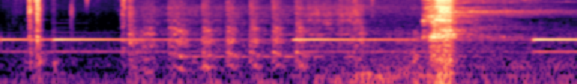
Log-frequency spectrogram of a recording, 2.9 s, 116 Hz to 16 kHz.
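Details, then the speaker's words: C3 Chevy Corvette sitting a long time, jump-started at auction: short cranking bursts, catches within a couple of seconds and settles into an even run under a chime; runs perfect. "no runs perfect"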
